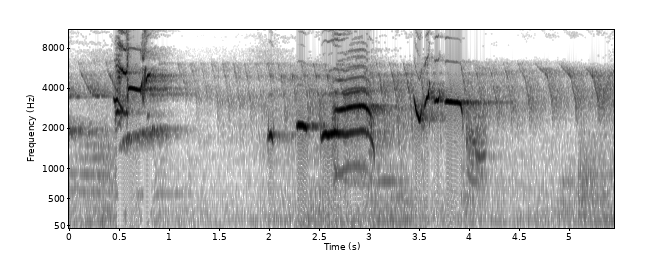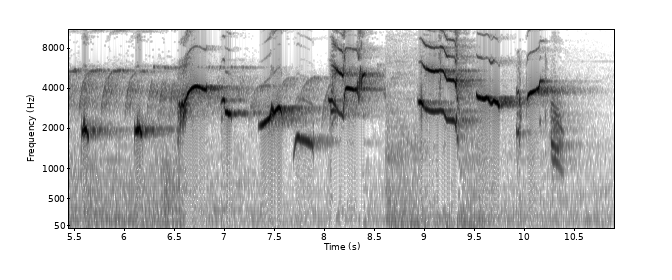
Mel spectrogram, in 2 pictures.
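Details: Caged Oriental magpie-robin in high breeding condition sings mixed whistles, short chirps and sweeping slurs in spaced phrases, with a steady faint hiss underneath.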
